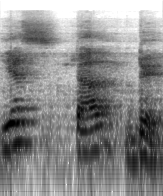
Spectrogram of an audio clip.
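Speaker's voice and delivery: yesterday broken into separate syllables, yes-ter-day. Teaching to read english three-syllable words: yesterday split into syllables. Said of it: "এমন ভাবে ভাগ করব".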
